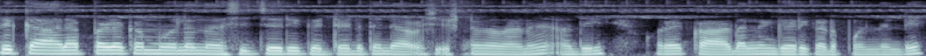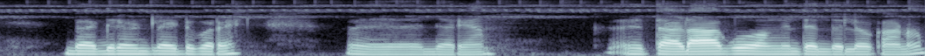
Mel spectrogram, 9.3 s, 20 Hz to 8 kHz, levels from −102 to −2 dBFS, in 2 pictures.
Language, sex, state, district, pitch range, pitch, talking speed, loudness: Malayalam, male, Kerala, Kasaragod, 140-155 Hz, 150 Hz, 145 wpm, -18 LUFS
